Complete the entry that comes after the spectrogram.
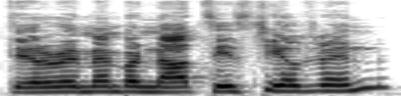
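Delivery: a hint of a menacing German accent; lightly accented evil German; mock German villain. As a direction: ham up a movie German villain. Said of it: "I love the German stereotype of".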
